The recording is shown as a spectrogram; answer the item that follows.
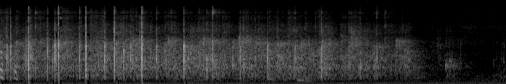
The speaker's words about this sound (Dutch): Ik zie geknik, dus dan wil ik per acclamatie deze leden vaststellen. En dan mag u best even voor klappen hoor.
